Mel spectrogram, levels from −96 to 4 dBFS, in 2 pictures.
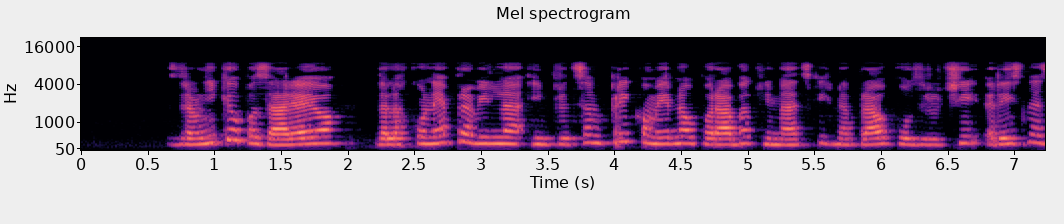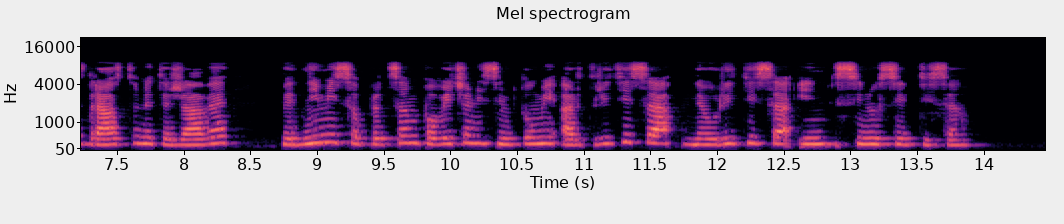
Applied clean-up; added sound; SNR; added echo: none; none; none; none.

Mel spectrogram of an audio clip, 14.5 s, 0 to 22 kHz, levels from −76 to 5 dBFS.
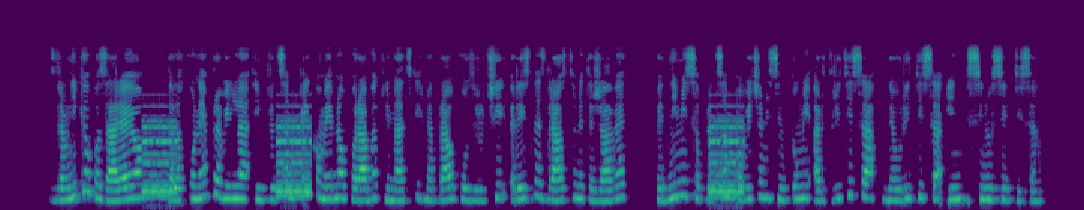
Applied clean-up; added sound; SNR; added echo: classical method Wiener filter.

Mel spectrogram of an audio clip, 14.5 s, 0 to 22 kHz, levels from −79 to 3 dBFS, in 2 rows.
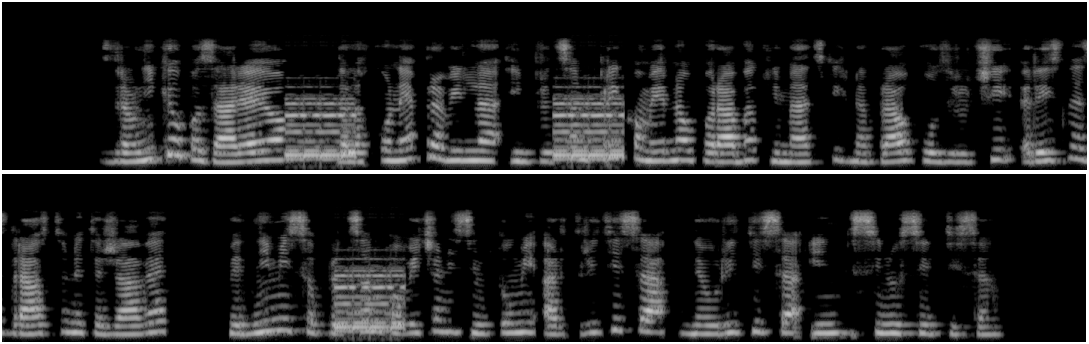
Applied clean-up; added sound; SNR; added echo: classical method spectral subtraction.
